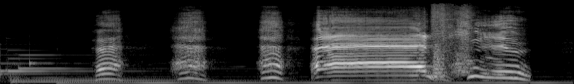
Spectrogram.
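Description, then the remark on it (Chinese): A voice imitates an elephant's big sneeze: three short, rising, breathy gasps build up, then a long, loud, strained blast with a hissy burst, trailing into a brief sigh. “大象打了一个好大的喷嚏，吹飞了所有甜甜圈。”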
